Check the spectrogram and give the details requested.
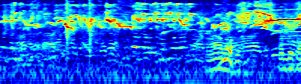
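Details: An oriental magpie-robin native to Aceh sings quick, repeated high notes and a long thin rising whistle near the end, with human speech running beneath.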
